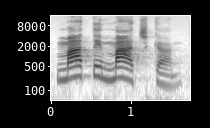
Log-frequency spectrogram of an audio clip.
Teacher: este ma, a sílaba tônica nessa posição, é a antepenúltima sílaba dessa palavra. Então, como é a antepenúltima, eu tenho uma palavra proparoxítona.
